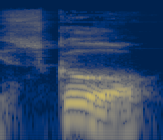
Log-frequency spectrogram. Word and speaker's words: Skool: Carnivore Without the Crazy on the school platform, which is spelled SKOOL.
